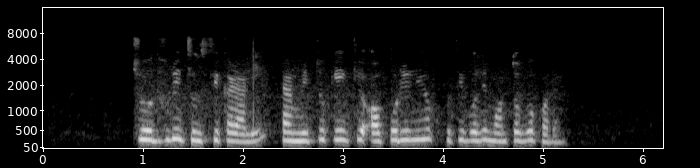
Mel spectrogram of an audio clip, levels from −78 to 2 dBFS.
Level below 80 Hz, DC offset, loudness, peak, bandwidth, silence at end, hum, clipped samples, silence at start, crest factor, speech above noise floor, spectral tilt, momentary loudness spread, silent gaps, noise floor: -62 dBFS; under 0.1%; -19 LUFS; -2 dBFS; 7.2 kHz; 1 s; none; under 0.1%; 0.9 s; 16 dB; 53 dB; -8.5 dB/octave; 8 LU; none; -71 dBFS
